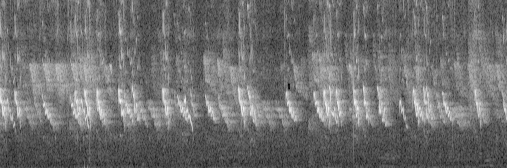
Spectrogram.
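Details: Wild-style colony calling by lemon-bellied white-eyes, used to lure birds: rapid sequences of high, down-slurred chips from several birds, pulsing in bursts about twice a second with little silence.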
